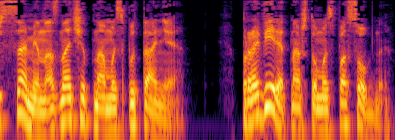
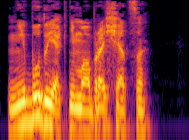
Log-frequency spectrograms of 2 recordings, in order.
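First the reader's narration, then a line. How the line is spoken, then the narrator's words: Snapping back. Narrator (Russian): снова огрызнулся товарищ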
